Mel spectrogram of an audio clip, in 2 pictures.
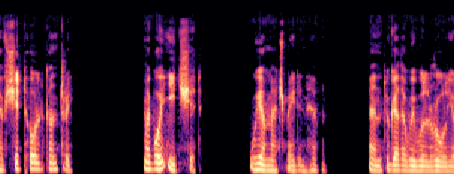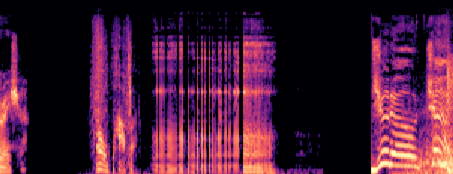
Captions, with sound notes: Oh, papa! [SEAGAL'S SNORING SUBSIDES AS HE AWAKENS] JUDO CHOP!!!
